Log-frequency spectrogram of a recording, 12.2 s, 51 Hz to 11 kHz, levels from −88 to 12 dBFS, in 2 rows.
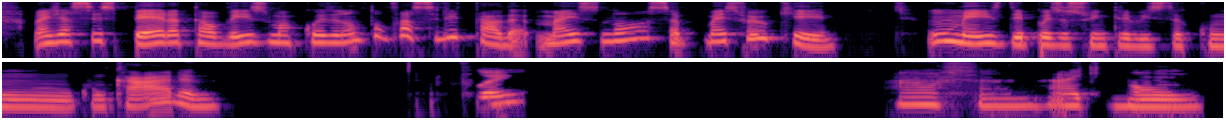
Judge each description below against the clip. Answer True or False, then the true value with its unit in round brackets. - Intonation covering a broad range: True (7.2 semitones)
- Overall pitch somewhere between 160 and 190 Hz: False (200 Hz)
